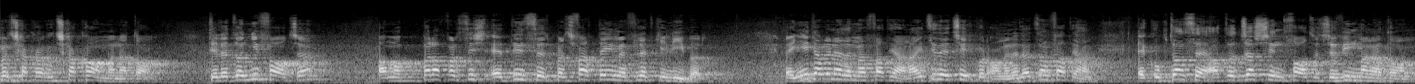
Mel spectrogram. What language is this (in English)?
Romanian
